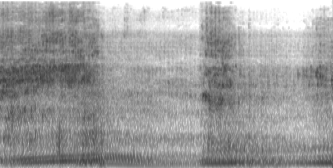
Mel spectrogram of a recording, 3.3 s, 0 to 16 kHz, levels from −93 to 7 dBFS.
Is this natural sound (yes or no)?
no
